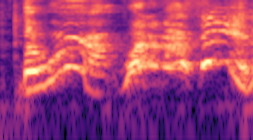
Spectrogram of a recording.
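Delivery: high, laughing squeal of surprise; excited shriek. Real, not acted. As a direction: shout it out, thrilled and laughing. Shocked by drawing the World card.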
